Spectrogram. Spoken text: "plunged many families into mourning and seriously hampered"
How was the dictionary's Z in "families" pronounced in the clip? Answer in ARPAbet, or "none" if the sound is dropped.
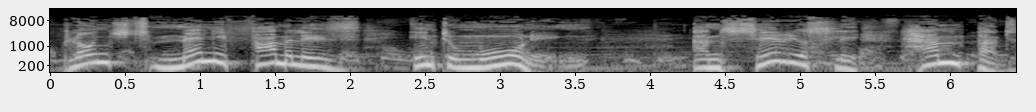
Z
